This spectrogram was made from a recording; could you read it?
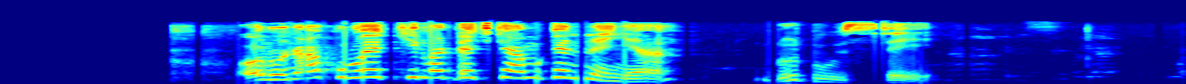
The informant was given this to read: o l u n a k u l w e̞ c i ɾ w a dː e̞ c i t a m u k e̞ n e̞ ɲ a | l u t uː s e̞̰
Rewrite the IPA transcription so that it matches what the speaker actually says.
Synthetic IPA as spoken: o l u n a k u l w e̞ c i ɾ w a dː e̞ c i t a m u k e̞ n e̞ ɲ a | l u t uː s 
